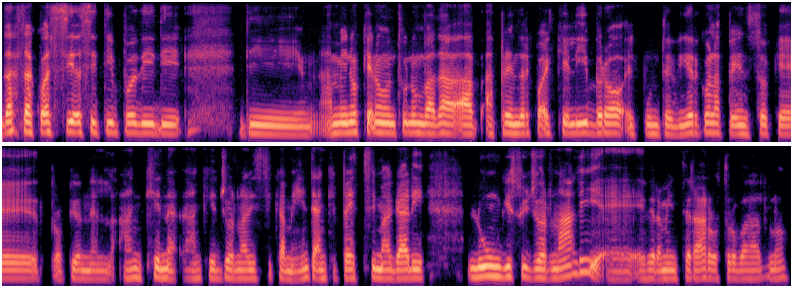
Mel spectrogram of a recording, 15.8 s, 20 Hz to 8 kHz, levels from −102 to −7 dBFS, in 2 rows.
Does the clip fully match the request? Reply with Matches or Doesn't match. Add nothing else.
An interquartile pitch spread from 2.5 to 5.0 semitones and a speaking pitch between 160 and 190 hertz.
Doesn't match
